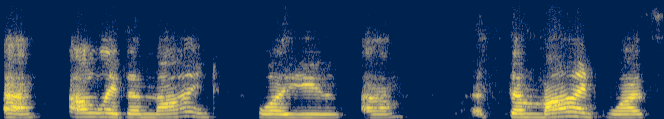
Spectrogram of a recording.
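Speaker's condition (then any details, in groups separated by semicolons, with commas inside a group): Speech impediment; speech impediment after stroke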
